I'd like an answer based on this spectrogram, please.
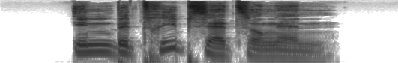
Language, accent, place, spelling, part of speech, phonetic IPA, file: German, Germany, Berlin, Inbetriebsetzungen, noun, [ɪnbəˈtʁiːpˌzɛt͡sʊŋən], De-Inbetriebsetzungen.ogg
- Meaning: plural of Inbetriebsetzung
